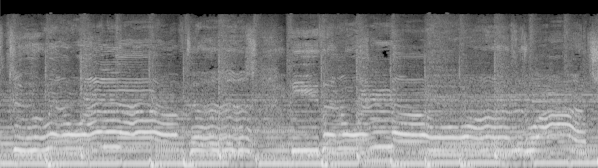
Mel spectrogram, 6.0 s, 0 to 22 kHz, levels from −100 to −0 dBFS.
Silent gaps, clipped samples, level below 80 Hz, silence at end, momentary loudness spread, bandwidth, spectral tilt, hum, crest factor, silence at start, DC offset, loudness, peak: none; under 0.1%; -24 dBFS; 0 s; 2 LU; 16.5 kHz; -5.5 dB/octave; none; 10 dB; 0 s; under 0.1%; -15 LUFS; -6 dBFS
